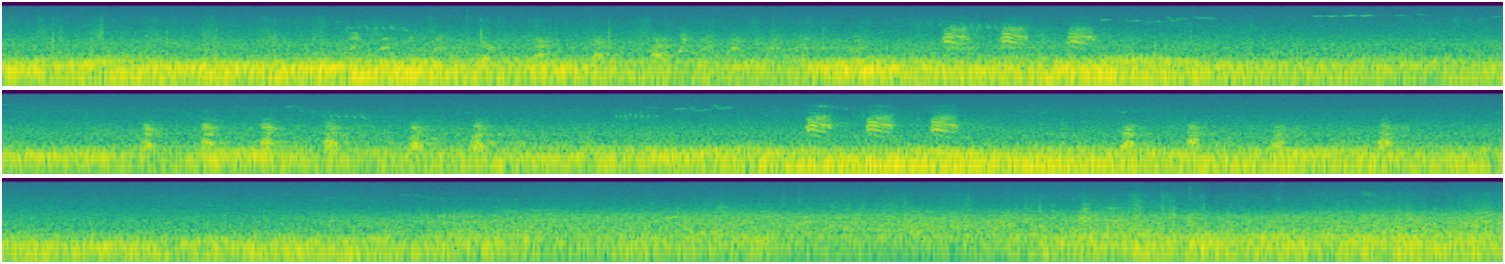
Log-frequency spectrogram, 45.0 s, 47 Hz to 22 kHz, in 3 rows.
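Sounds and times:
crows cawing: 9.4s - 11.1s, 23.0s - 24.7s.

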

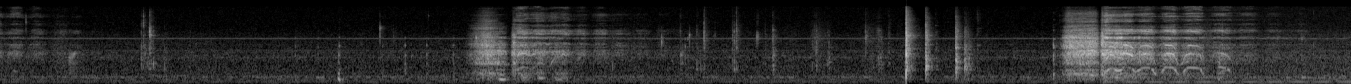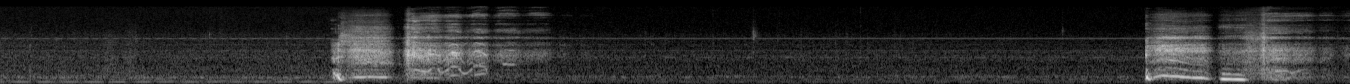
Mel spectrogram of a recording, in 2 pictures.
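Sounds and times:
man laughing muffled: 0.0s - 1.0s, 3.0s - 7.0s, 10.6s - 13.3s, 16.8s - 19.2s, 25.0s - 27.0s.

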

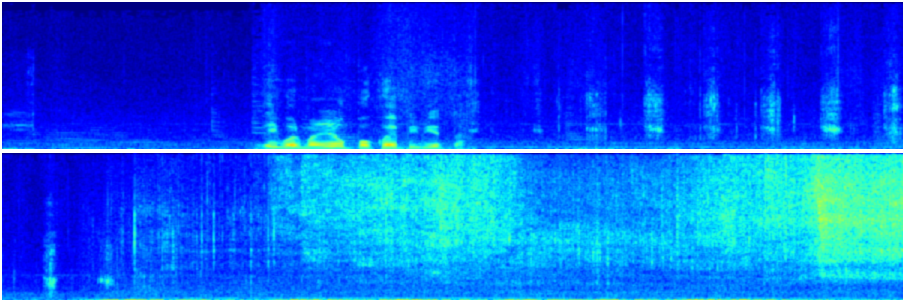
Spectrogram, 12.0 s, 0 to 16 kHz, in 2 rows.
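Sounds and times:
wind buffeting microphone: 2.9s - 12.0s
chicken sizzling on grill pan: 7.8s - 12.0s.

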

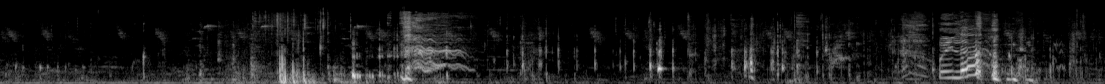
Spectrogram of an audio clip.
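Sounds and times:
person gulping drink: 2.8s - 9.4s.

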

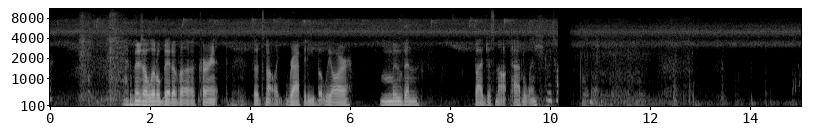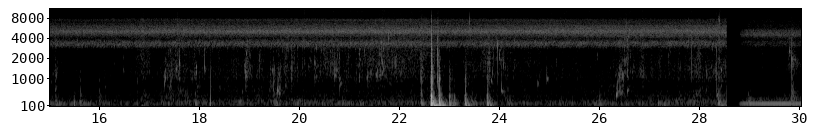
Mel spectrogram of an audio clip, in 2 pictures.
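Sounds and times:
insect chorus: 0.0s - 30.0s
paddle drips and splashes: 17.1s - 25.2s, 26.0s - 27.2s, 27.9s - 28.6s
knock: 22.6s - 23.9s.

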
